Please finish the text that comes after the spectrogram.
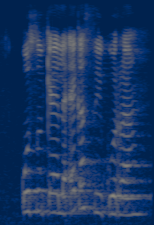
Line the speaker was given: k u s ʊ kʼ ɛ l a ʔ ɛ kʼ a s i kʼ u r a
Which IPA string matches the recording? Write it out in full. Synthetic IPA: k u s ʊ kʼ ɛ l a ʔ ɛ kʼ a s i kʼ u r a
